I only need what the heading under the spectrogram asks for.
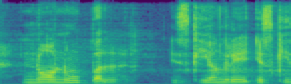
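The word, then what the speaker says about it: nonuple: नौनू पल। इसकी अंग्रे इसकी स्पेलिंग है एन ओ एन यू पी एल ई नोनपल।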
